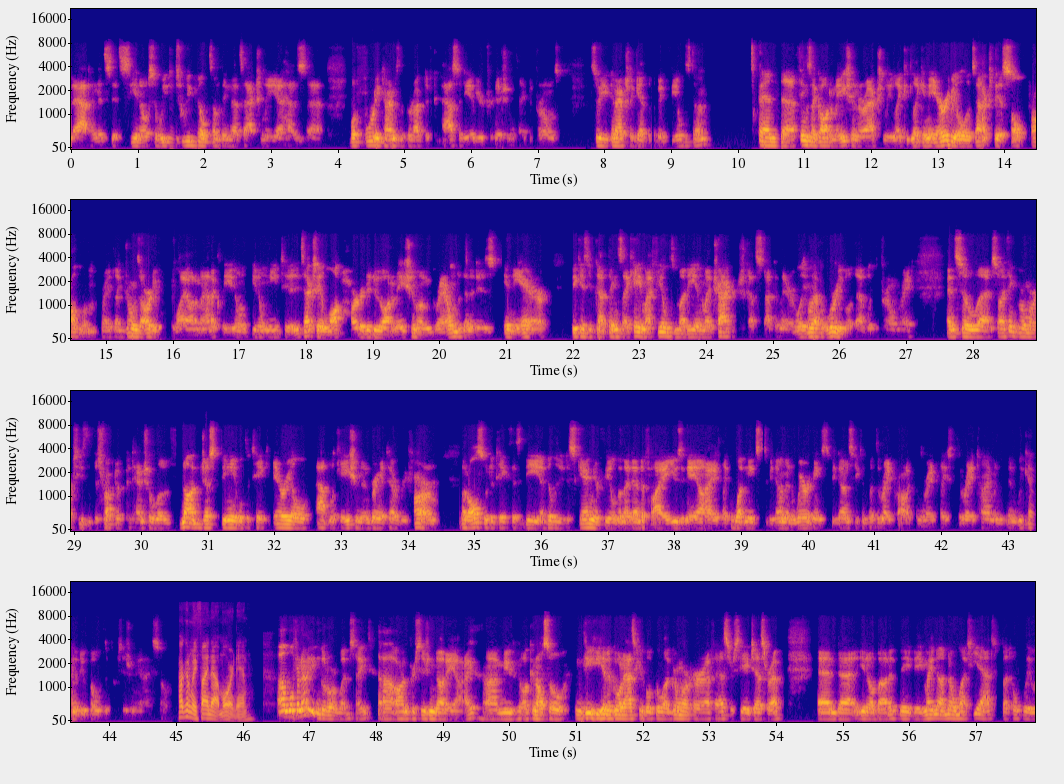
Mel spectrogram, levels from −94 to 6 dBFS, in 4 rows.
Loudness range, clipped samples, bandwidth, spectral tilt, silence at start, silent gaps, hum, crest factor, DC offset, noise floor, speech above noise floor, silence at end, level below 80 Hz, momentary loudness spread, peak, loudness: 7 LU; under 0.1%; 8 kHz; -5.5 dB/octave; 0 s; none; none; 18 dB; under 0.1%; -79 dBFS; 60 dB; 0 s; -62 dBFS; 14 LU; -2 dBFS; -19 LUFS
